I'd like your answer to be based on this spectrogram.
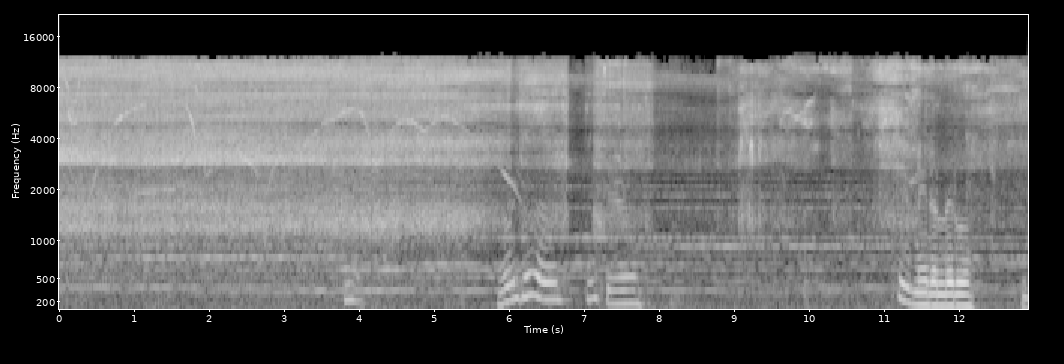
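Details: Surgical drill with water irrigation cutting bone around a lower left third molar during surgical extraction in a female patient: a loud, high-pitched whine with brief background voices.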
